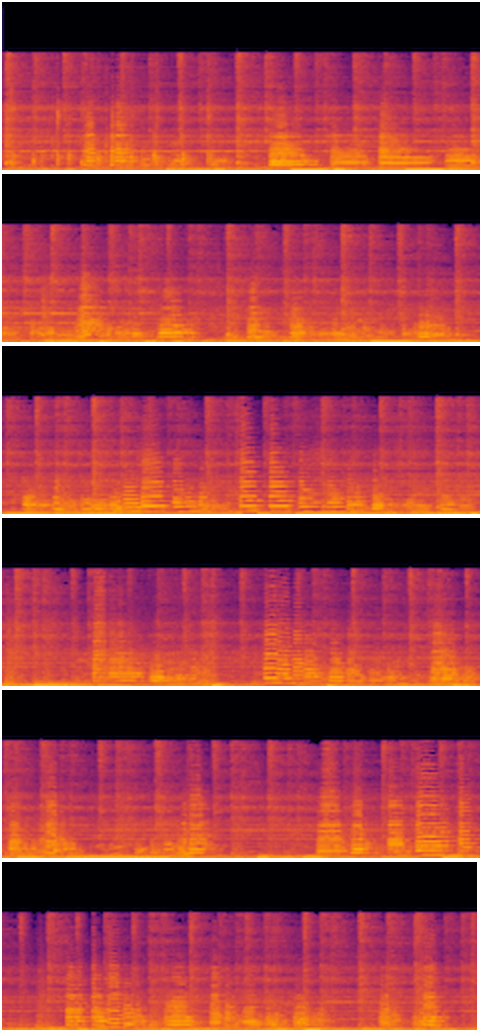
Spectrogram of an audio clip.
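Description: Live jazz band: a trumpet plays quick, improvised-sounding lead lines over electric guitar, keyboard and drum kit.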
